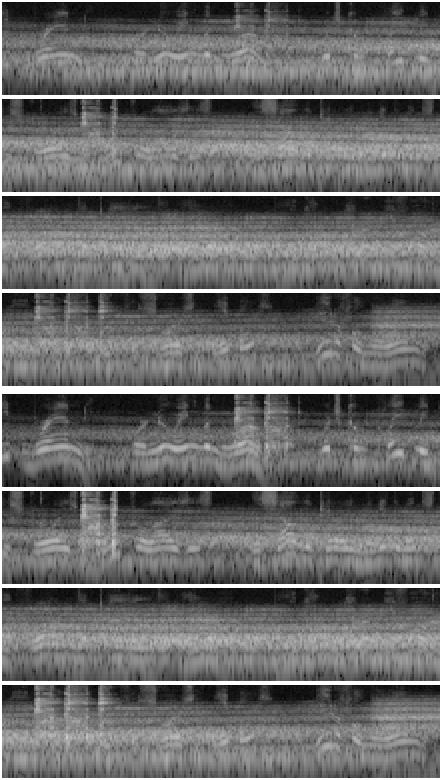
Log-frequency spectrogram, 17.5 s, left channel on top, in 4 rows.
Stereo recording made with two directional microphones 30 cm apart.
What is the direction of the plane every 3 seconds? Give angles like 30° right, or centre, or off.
60° left, 50° left, 40° left, 10° left, 20° right, 40° right.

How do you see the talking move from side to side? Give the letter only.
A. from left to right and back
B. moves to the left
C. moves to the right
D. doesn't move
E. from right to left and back
D.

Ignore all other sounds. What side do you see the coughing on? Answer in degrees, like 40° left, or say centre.
60° right.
